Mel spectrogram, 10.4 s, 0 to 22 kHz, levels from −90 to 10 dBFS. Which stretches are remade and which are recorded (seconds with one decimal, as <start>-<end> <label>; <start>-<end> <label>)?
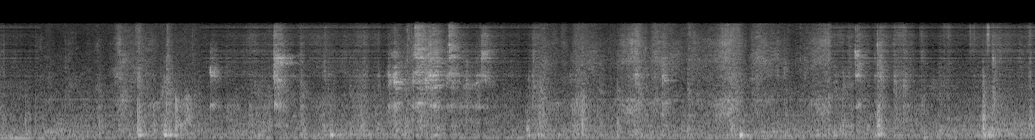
0.0-0.4 remade; 0.4-2.0 recorded; 2.0-3.9 remade; 3.9-4.5 recorded; 4.5-5.4 remade; 5.4-8.3 recorded; 8.3-10.4 remade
